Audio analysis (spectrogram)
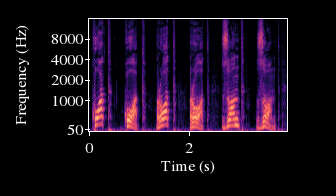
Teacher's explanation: В русском у нас д оглушается в конце слова.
